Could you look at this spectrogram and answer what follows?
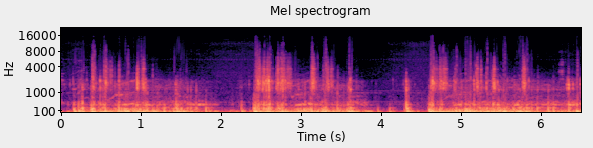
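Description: A child's battery-powered Yamaha Raptor ride-on toy ATV driving over bumpy grass, heard from a camera mounted on it: a heavy rumble with its plastic body rattling and knocking and a steady drive hum. It runs in three stretches with two brief lulls.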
